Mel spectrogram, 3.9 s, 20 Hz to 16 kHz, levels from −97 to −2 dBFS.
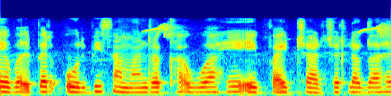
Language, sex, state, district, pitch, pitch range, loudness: Hindi, female, Chhattisgarh, Raipur, 180 Hz, 175-190 Hz, -17 LUFS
